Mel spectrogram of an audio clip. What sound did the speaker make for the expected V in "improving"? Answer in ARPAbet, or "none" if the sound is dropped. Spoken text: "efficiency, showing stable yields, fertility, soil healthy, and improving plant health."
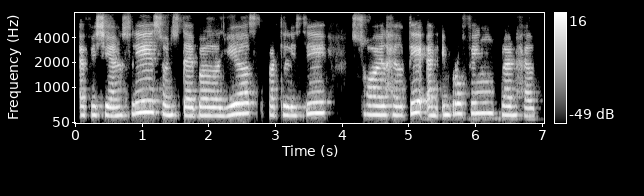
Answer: F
